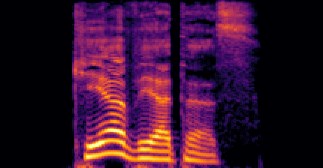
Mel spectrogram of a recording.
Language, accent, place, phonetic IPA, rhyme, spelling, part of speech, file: German, Germany, Berlin, [ˈkeːɐ̯ˌveːɐ̯təs], -eːɐ̯veːɐ̯təs, Kehrwertes, noun, De-Kehrwertes.ogg
- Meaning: genitive of Kehrwert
